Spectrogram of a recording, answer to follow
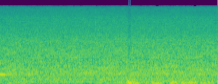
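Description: Steady rushing hiss with no speech, joined by a low rumble about a second and a half in.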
